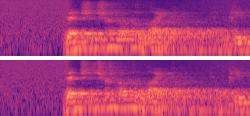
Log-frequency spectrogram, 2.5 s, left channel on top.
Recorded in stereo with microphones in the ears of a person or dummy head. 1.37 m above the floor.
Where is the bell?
I don't hear a bell.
